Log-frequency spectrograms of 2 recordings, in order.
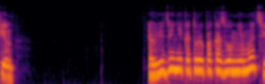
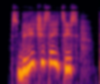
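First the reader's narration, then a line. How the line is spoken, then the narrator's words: Squeaky voice. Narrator (Russian): пропищал Мэтью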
